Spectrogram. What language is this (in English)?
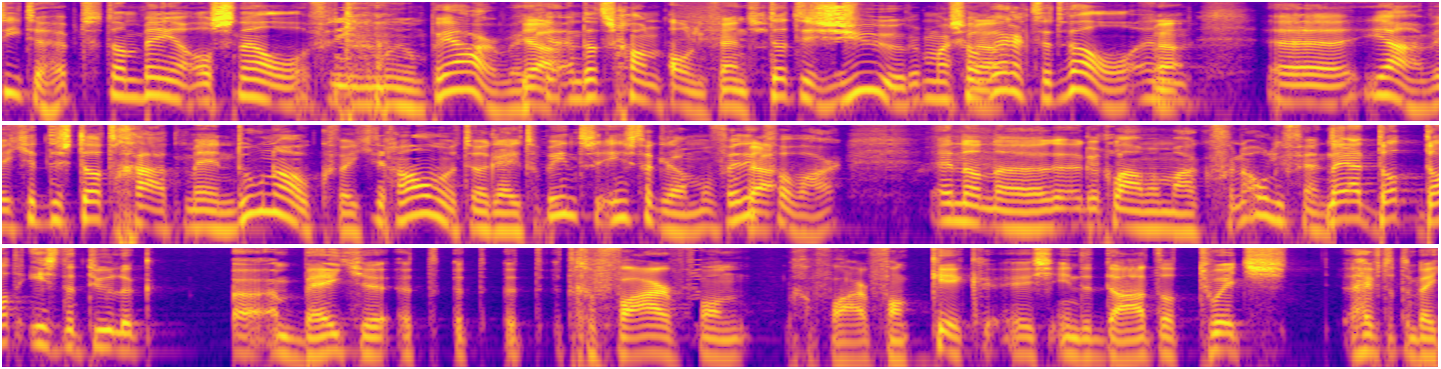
Dutch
